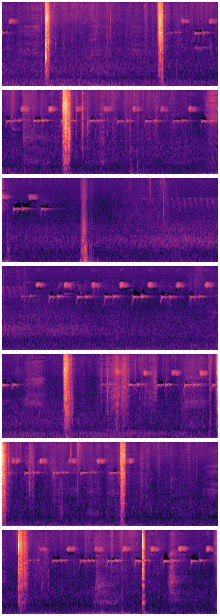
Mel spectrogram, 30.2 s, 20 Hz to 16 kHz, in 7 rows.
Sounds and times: Digging a grave 0.0 - 7.7
Digging a grave 18.4 - 30.2

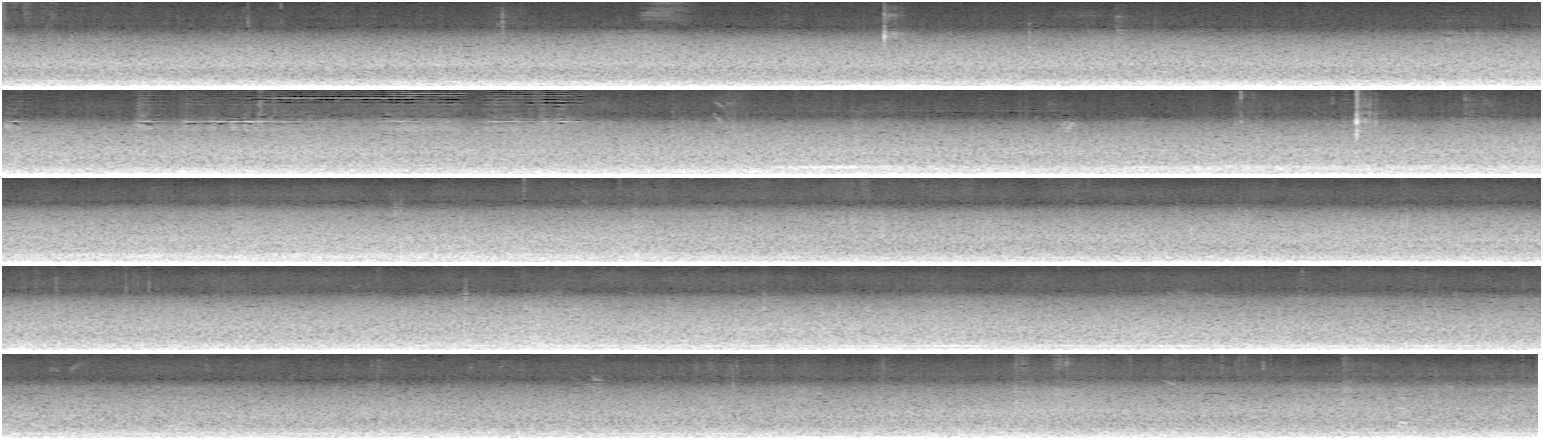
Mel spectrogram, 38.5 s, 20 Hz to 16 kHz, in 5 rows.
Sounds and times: tram 7.1 - 20.4

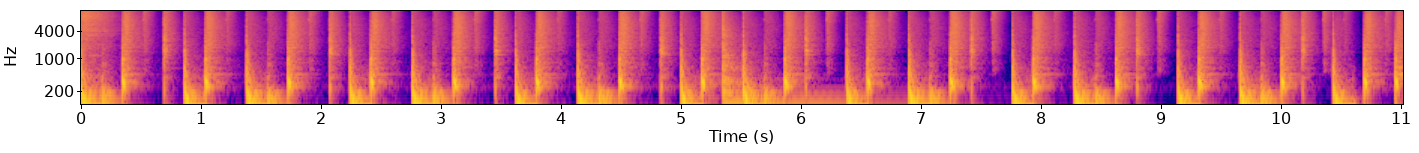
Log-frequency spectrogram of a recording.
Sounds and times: bass 5.3 - 7.3
Acoustic break 5.4 - 6.8

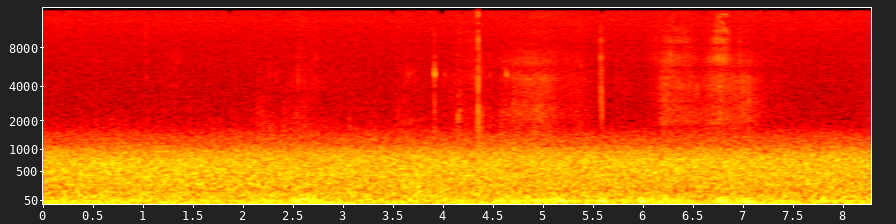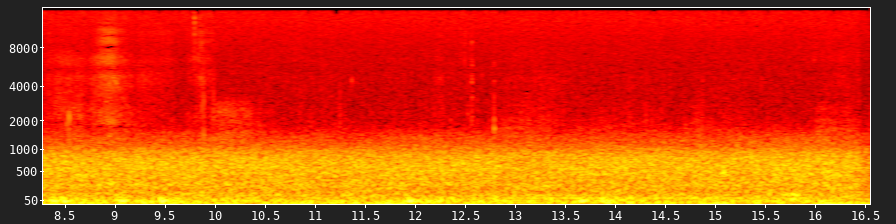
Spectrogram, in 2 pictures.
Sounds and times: Distant iceberg calves 0.0 - 16.5

